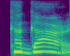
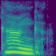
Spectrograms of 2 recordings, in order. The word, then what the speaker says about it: kanga: But in the Kikongu language, we don't say kagar. It's pronounced kanga. We don't pronounce the r at the end.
